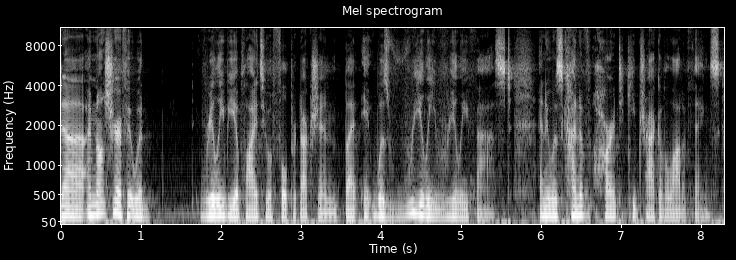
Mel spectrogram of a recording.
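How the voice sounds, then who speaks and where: Woman, smooth clear voice, hesitant, polite, informal audience feedback. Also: very deep voice. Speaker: audience member giving feedback. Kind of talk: informal spoken critique.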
